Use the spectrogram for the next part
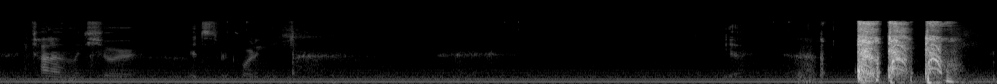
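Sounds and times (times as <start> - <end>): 
faint hum: 0.0 - 9.9
speech: 0.4 - 3.2
harsh wet coughs: 8.6 - 9.7.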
